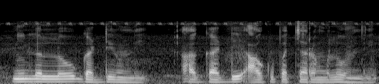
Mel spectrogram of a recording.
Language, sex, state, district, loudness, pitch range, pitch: Telugu, male, Telangana, Hyderabad, -17 LUFS, 105-125 Hz, 115 Hz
